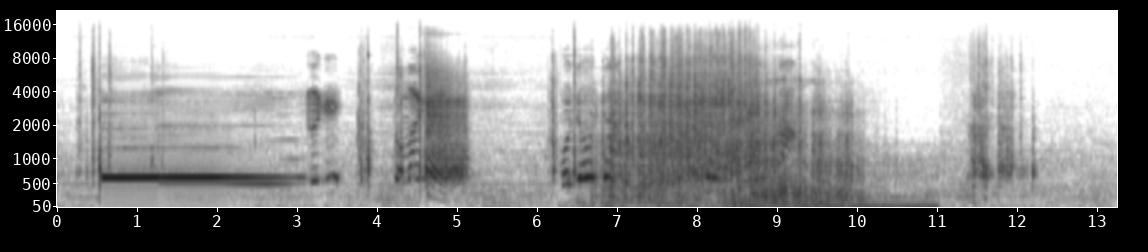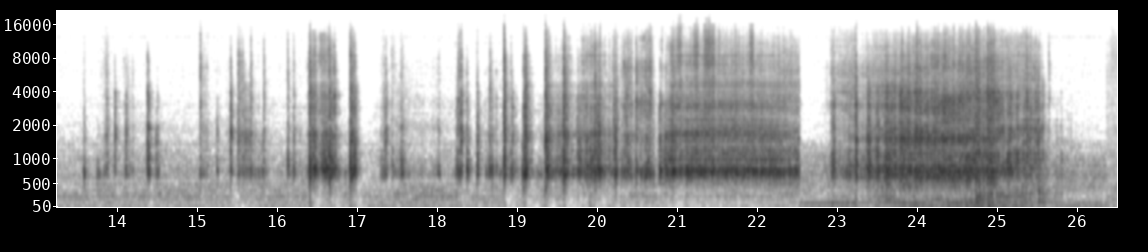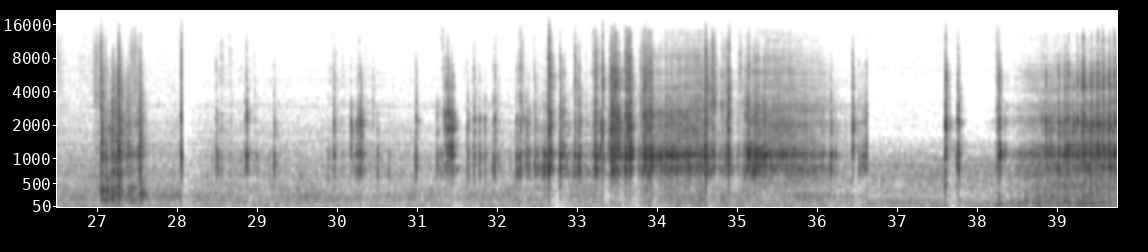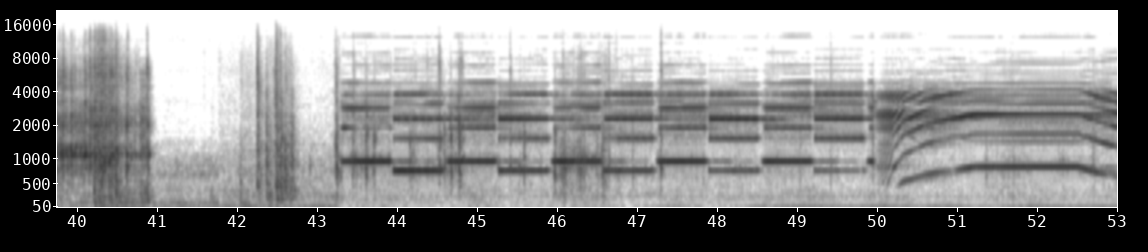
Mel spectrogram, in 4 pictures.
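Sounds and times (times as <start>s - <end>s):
small wheels rolling: 6.1s - 12.3s, 13.7s - 26.2s, 29.9s - 36.7s, 37.6s - 47.4s
toy cars clicking and rattling: 6.2s - 10.2s, 11.4s - 12.3s, 13.6s - 25.8s, 29.9s - 36.7s, 37.6s - 41.0s, 43.2s - 48.7s.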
